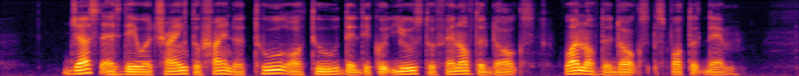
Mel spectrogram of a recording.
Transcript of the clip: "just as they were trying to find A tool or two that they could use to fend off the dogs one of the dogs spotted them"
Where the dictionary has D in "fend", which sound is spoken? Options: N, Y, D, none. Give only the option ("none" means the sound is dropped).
none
